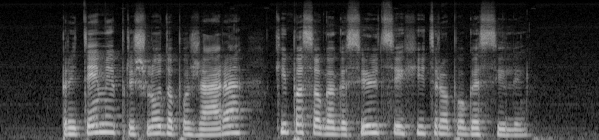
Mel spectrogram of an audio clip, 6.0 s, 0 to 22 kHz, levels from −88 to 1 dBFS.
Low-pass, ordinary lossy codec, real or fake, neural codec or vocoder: none; none; real; none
